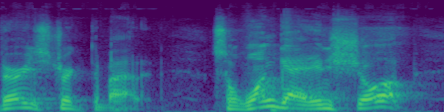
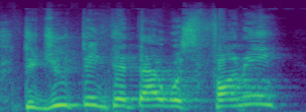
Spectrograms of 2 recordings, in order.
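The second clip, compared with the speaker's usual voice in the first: raised, sneering challenge, higher pitch; mock scornful question; 8 semitones higher than usual. Rob Bartlett to young comic after the set, scornful challenge. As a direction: taunt him after he bombed. Comic confronting him backstage.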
